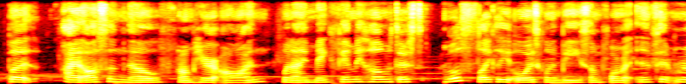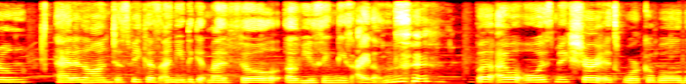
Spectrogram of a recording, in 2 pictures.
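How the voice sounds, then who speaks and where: A woman's voice: mid-range voice, dark tone. A young woman giving a chatty, candid voice-over about her game build, often laughing. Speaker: Sims build creator.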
